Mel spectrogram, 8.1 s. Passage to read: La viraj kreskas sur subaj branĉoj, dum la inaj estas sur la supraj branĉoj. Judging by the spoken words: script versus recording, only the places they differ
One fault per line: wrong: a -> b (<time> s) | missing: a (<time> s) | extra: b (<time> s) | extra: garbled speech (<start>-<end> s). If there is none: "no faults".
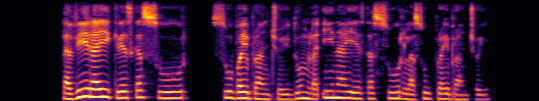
no faults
